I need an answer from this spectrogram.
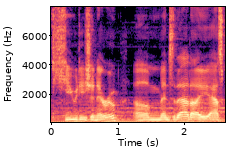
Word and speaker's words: Rio de Janeiro: make very little sense apparently Rio de Janeiro is supposed to be pronounced hugh de janeiro and to that i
